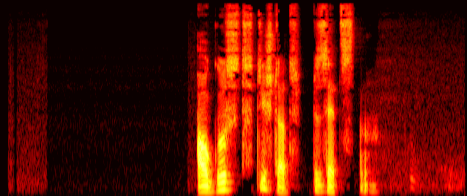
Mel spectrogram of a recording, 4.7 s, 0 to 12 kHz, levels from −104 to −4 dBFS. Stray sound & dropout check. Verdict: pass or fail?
pass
